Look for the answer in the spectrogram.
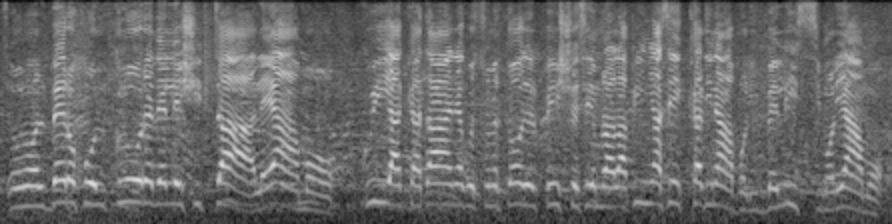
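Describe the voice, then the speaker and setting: A man's voice: high voice, normal speed, hardly any pauses. A man giving an enthusiastic walking tour of an outdoor street market, filmed on a handheld phone. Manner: enthusiastic, exclaims often. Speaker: travel vlogger. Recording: loud crowd and street noise.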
